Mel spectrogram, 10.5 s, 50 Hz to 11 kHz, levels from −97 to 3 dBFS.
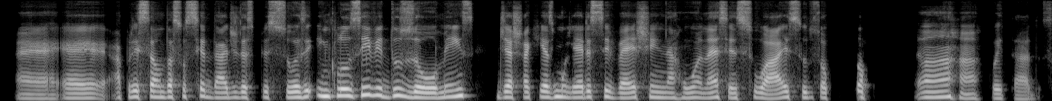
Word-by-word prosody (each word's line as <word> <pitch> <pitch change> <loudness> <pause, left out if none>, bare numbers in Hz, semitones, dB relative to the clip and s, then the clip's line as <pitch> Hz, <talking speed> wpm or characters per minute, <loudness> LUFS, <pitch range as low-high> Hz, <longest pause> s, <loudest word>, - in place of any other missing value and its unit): É 140 +2 -4
é, - - -14
a 165 - -9
pressão 190 0 +1
da 185 +1 +2
sociedade 180 -5 -2
e - - -7
das 170 -1 -1
pessoas 175 +1 0
in 195 - +2
inclusive 225 +3 +6
dos 210 -1 +2
homens 180 +7 +4 0.2
de 180 0 -3
achar 175 0 0
que 180 +2 -2
as 180 0 +2
mulheres 180 -1 +2
se 185 +2 -1
vestem 165 +2 -1
na 165 -1 -4
rua, 160 +2 -5
né, 160 +2 0
sensuais 155 0 -1
tudo 170 -1 -6
só 165 -1 -5
po - - -31 0.2
po - - -4 0.5
aham, 175 -4 -2
coitados. 125 -1 -11
170 Hz, 170 wpm, -25 LUFS, 160-185 Hz, 0.5 s, inclusive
